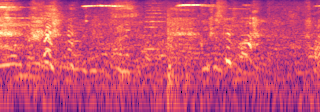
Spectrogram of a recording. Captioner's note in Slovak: smiech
